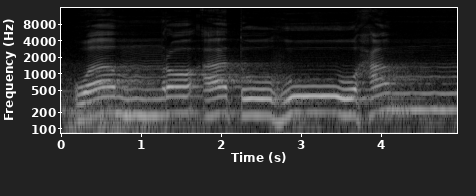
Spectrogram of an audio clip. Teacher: ham mim tasydid disebut gunnah, panjangkan 3 harokat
